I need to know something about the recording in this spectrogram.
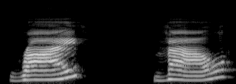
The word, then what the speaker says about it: rival: Ri, val, rival, rival, rival. That second syllable is unaccented. It kind of makes a lazy vowel sound, so that's that schwa that we talked about.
